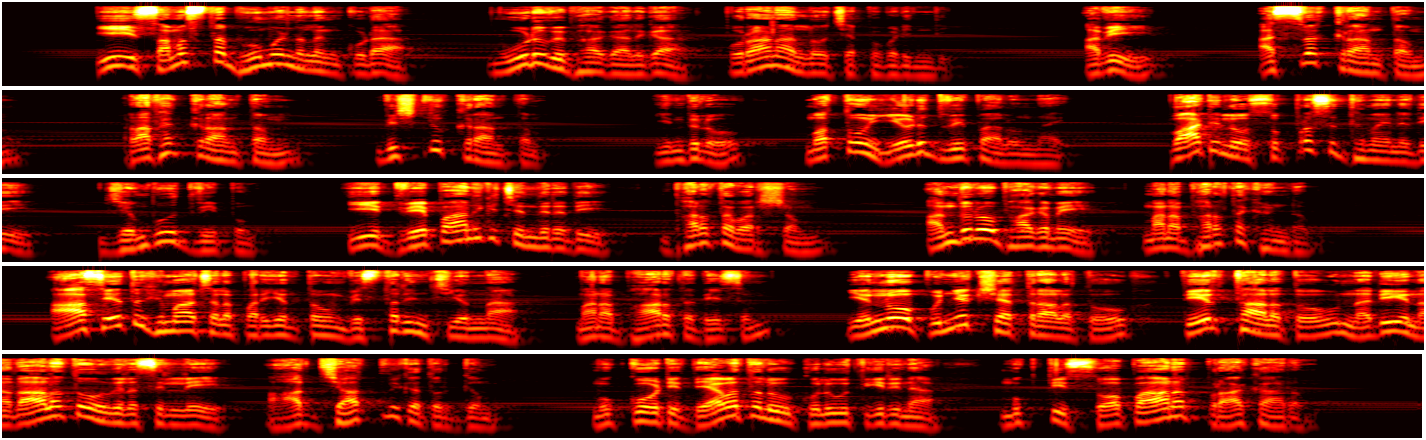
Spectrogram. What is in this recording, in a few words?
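narration spiritual telugu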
